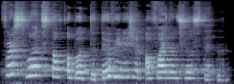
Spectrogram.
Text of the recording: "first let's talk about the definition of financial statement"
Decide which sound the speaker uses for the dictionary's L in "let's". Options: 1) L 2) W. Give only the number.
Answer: 2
